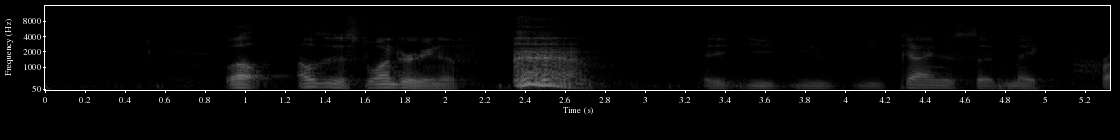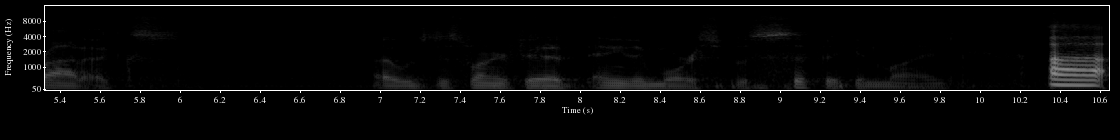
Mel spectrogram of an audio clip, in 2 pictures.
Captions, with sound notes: >> WELL, I WAS JUST WONDERING IF-- (clearing throat) YOU KINDA SAID, "MAKE PRODUCTS." I WAS JUST WONDERING IF YOU HAD ANYTHING MORE SPECIFIC IN MIND?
